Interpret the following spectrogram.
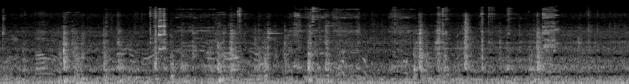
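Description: Crawler excavator (XCMG XE210i) with its diesel engine running steadily, and scattered sharp clanks and knocks across it.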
